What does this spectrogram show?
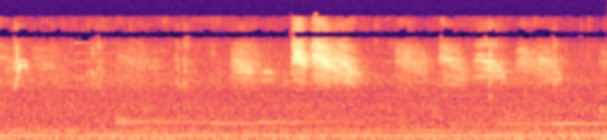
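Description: Birds chirping, a run of short high calls repeating every fraction of a second, loudest in a cluster about three seconds in, over a steady low hum.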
